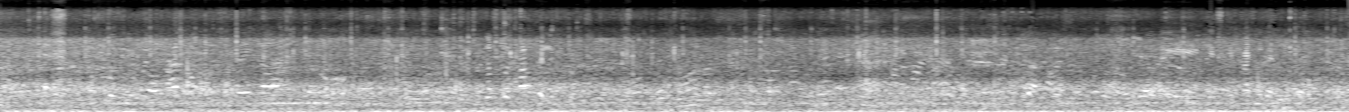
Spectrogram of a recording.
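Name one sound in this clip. Busy city street noise rumbles steadily outdoors.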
